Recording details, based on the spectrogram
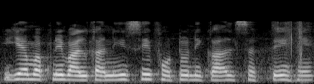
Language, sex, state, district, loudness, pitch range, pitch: Hindi, female, Maharashtra, Mumbai Suburban, -16 LUFS, 205-225 Hz, 210 Hz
